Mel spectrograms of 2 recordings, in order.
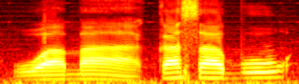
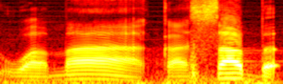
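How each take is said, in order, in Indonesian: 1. Frasa ini berakhir dengan vokal pendek. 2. Frasa ini berakhir dengan huruf qalqalah.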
